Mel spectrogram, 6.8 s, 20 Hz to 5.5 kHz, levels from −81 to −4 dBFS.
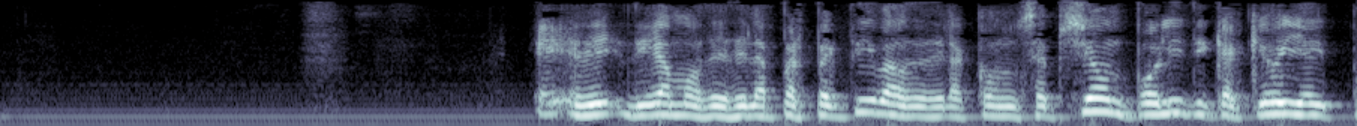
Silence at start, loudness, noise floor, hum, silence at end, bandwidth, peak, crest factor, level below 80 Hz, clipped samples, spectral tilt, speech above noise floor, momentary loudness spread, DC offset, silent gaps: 2.65 s; -15 LUFS; -45 dBFS; 50 Hz at -45 dBFS; 0.1 s; 5.4 kHz; 0 dBFS; 16 dB; -50 dBFS; under 0.1%; -8.5 dB/octave; 30 dB; 6 LU; under 0.1%; none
